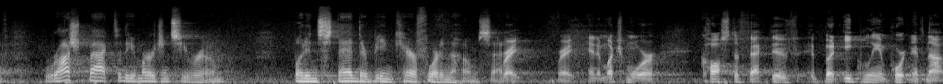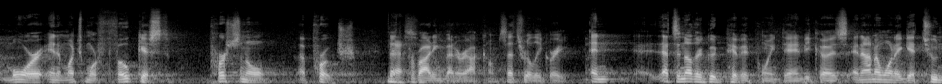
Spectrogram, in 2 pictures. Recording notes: We had the pleasure of hosting an intimate conversation. In front of a live studio audience at their state-of-the-art customer experience center, Independence LIVE.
